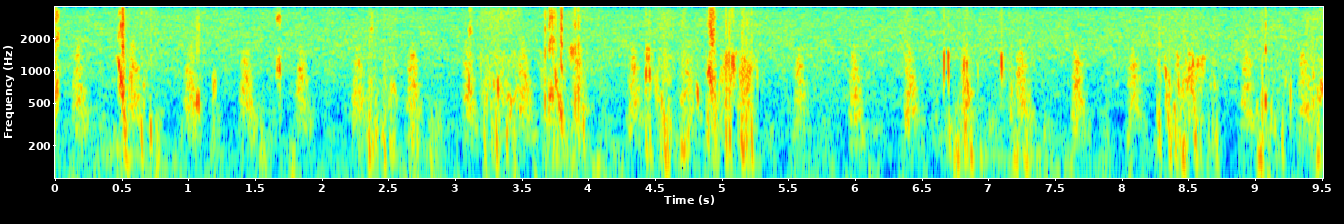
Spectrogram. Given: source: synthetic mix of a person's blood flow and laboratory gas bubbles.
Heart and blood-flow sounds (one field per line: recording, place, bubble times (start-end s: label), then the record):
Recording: Doppler ultrasound of blood flow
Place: subclavian vein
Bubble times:
0.00-0.05 s: bubbles
0.44-0.76 s: bubbles
1.02-1.12 s: bubbles
1.17-1.22 s: bubbles
1.65-1.72 s: bubbles
2.33-2.58 s: bubbles
3.09-3.15 s: bubbles
3.19-3.50 s: bubbles
3.62-4.01 s: bubbles
4.40-5.27 s: bubbles
6.36-6.43 s: bubbles
6.63-6.99 s: bubbles
7.07-7.37 s: bubbles
8.25-8.75 s: bubbles
8.92-9.30 s: bubbles
9.37-9.52 s: bubbles
From the record:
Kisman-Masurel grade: 243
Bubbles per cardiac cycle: several, 3 to 8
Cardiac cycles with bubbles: 100%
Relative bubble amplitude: loud (0.450 to 0.775)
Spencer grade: 3 (all of the cardiac periods contain showers or single bubble signals, but not dominating or overriding the cardiac motion signals)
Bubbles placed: anywhere in the cardiac cycle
